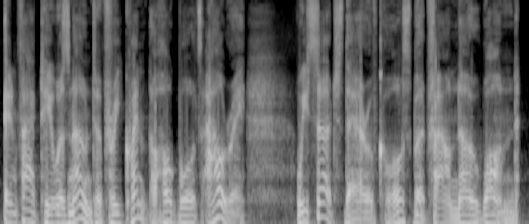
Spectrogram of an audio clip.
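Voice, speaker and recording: An actor playing a courteous elderly male wandmaker in a video game, with a British accent and a genteel, expressive, wistful manner. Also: mid-range voice, a little slow, breathy edge. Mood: musing.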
